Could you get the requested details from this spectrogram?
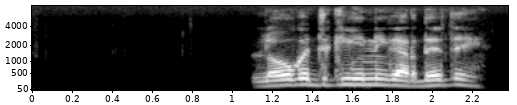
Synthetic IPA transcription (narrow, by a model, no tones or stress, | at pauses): loːɡət̪k̬iːnĩkəɾd̪et̪̬e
